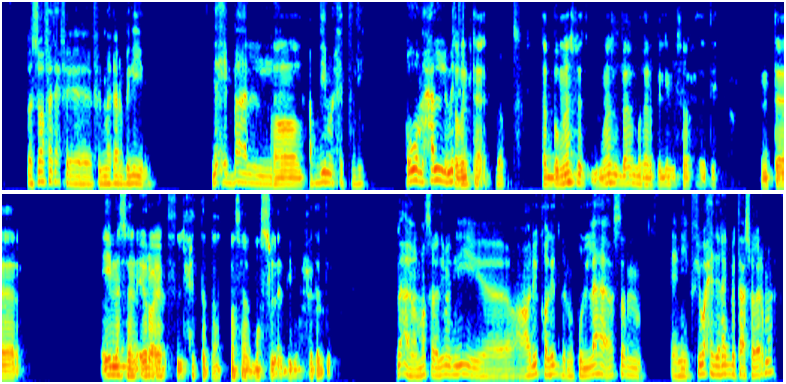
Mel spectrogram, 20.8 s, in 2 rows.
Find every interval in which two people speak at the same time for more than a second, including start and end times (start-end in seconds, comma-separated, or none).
none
